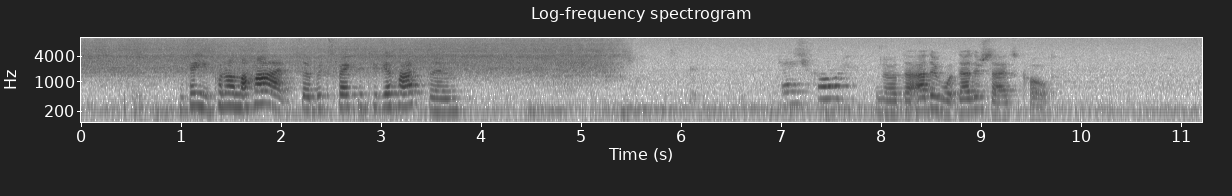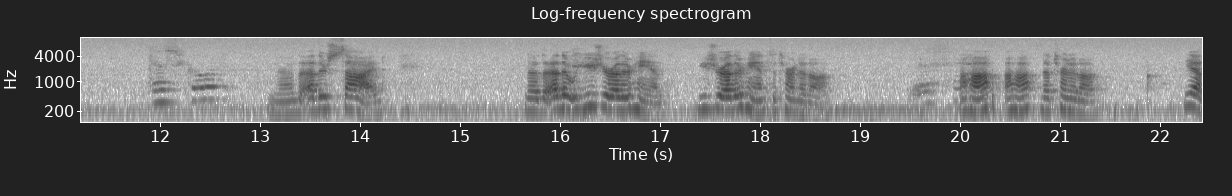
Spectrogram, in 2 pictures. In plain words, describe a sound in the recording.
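A young child talks in a high voice, close by.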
